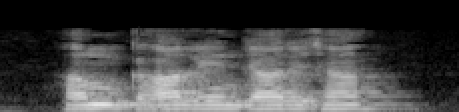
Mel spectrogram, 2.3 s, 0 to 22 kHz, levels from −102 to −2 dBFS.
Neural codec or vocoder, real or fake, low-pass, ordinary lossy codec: none; real; 7.2 kHz; AAC, 32 kbps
